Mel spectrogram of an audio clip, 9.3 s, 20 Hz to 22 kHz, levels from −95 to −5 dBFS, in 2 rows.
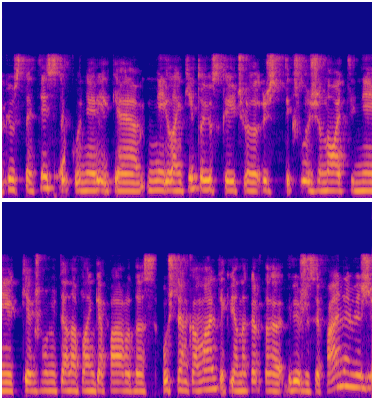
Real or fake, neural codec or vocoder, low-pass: fake; codec, 16 kHz, 16 kbps, FunCodec, trained on LibriTTS, 50 frames a second; 7.2 kHz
